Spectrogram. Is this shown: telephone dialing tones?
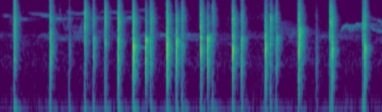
no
